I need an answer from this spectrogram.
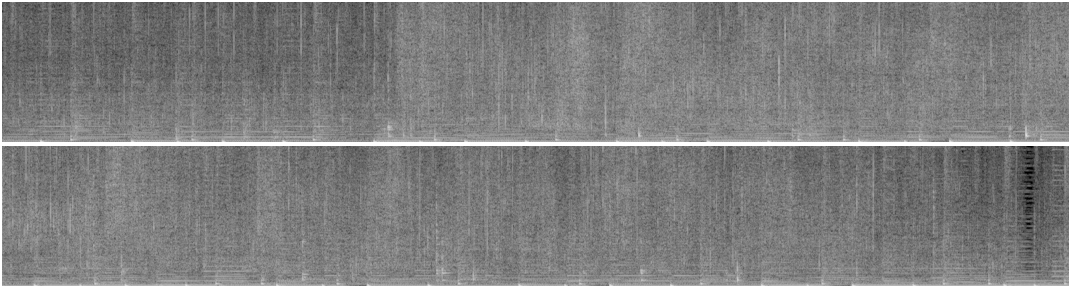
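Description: Pieces of roast pork sizzling as they fry in a stainless steel pot, with a wooden spoon stirring them and clicking against the pot; the sizzle grows louder about four seconds in. Soft background music with a stepping bass line plays underneath.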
